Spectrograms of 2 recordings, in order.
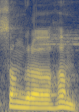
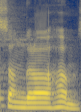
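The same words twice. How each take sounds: The two takes are said the same way.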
